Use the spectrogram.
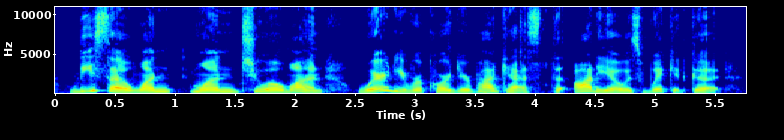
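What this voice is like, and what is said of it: Scratchy hoarse voice from a cold. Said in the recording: “my voice is still scratchy from the cold”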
